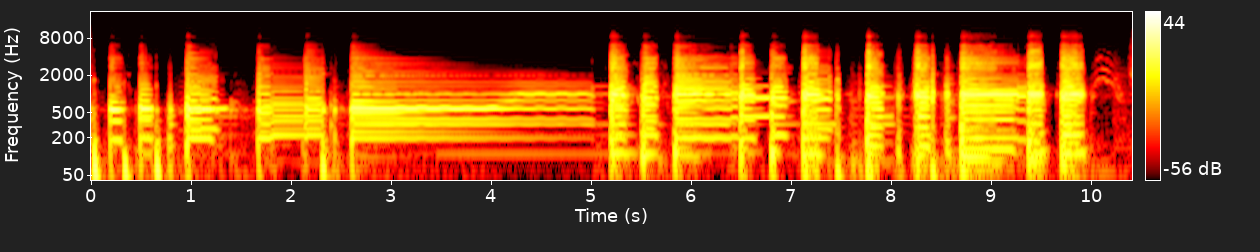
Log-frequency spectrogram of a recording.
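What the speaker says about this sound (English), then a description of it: "Yeah, it does sound like a cocked wah to me." An electric guitar is played through the Archetype Cory Wong plugin with a cocked wah tone, giving choppy, funky staccato chords and a long sustained nasal note in the middle, close, bright and unaccompanied.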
